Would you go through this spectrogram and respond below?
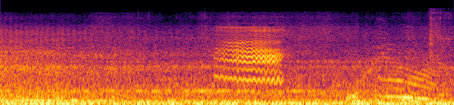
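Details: Cat greeting the person filming as she approaches: one clear, harmonic meow rising then falling, followed by a softer, short chirp-like call, over steady low background hum and music.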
